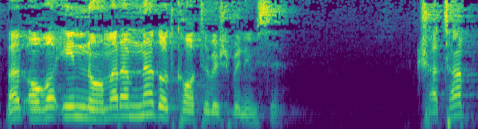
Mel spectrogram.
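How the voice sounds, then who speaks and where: A man preaching a religious sermon in an emphatic way, often rising into loud exclamations. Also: high voice, animated.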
